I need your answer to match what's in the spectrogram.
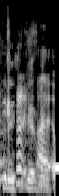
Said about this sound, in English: Don't delete that, bro. Just beep it. Just do bare beeps.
